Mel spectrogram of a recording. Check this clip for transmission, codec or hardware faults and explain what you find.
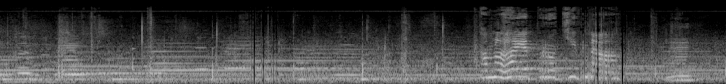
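Two bursts of processor overload crackle appear, at 2.51 to 2.78 s and 5.79 to 6.27 s. Gritty tearing rides on the sound as the processor misses buffer deadlines, leaving rapid silent gaps that fit buffers of roughly 10 ms.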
